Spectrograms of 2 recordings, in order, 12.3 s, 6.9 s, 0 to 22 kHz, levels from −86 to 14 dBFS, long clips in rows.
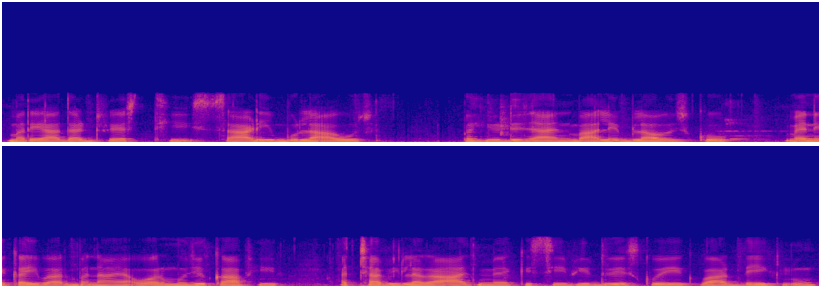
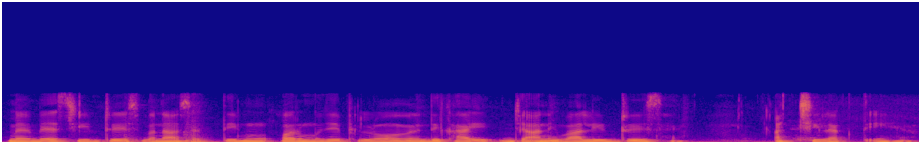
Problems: background sounds at intervals, background conversations at intervals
